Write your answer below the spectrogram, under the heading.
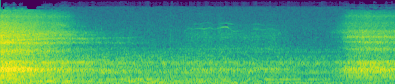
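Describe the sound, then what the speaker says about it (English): A long, slow exhale released during a gentle lower-back yoga session: a soft breathy rush that fades and settles, then swells again near the end, close and alone with no talk. "Then we're going to release the breath again."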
